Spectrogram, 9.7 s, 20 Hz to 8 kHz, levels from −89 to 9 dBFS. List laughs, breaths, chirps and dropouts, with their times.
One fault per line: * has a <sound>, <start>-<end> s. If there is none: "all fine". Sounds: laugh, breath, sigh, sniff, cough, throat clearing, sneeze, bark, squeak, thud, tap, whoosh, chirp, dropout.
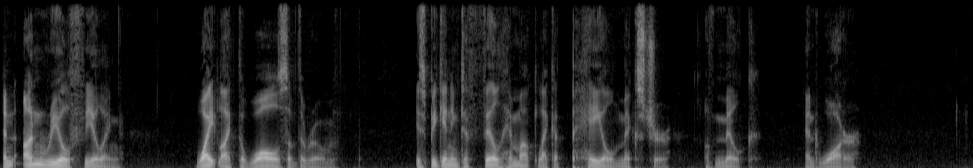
all fine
